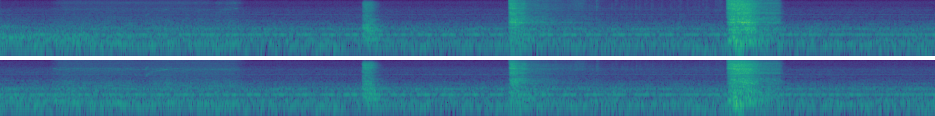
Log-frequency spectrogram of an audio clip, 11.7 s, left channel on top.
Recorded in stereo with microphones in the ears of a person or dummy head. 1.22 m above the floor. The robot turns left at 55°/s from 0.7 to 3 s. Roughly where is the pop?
Right.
